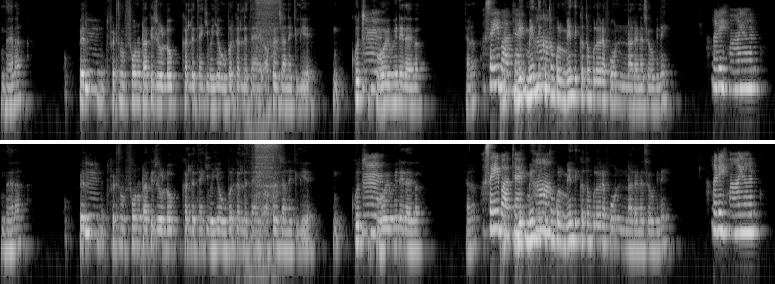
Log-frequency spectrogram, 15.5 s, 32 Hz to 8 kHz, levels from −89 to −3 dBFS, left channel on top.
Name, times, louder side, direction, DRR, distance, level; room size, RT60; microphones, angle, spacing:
voice 1, 0.0-0.4 1.6-6.2 6.7-6.8 7.1-8.4 9.3-9.5 10.0-13.4, left 2 dB, 65° left, 8 dB, 0.9 m, -29 dB
voice 2, 1.7-2.0 7.2-7.7 9.6-11.1 14.2-15.1, right 1 dB, 40° right, 5 dB, 1.1 m, -27 dB
sound 1, 4.7-5.6, right 3 dB, 75° right, 3.1 m, -43 dB
14.0 x 5.4 x 2.3 m, 0.35 s
head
